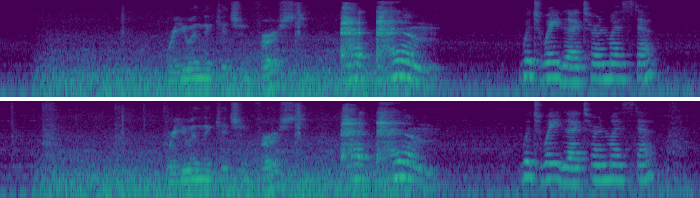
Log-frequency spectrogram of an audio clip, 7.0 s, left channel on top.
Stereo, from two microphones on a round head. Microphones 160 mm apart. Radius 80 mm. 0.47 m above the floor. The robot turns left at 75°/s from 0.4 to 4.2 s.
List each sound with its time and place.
1.7 s a man speaking: 115° right, 1.7 m; by 3.1 s 135° left, 1.7 m
3.4 s throat clearing: 140° left, 0.6 m; by 4.4 s 80° left, 0.6 m
5.2 s a woman speaking: 15° left (ahead or behind), 0.7 m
